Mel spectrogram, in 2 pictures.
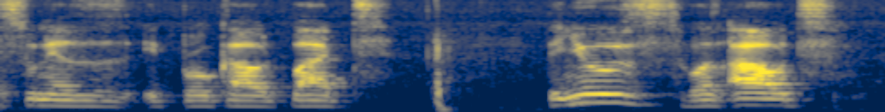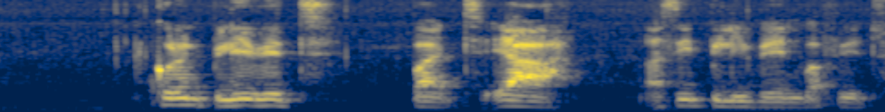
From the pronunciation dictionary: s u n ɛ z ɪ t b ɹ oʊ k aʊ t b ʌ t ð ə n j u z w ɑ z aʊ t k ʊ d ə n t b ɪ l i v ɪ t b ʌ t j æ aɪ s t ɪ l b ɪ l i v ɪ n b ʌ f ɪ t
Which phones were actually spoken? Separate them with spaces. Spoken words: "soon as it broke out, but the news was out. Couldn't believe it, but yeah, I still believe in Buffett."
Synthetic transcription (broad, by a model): s u n ɛ z ɪ t b ɹ oʊ k aʊ t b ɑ t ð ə n j u z w ɑ z aʊ t k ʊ d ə n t b ɪ l i v ɪ t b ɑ t j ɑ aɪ s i b ɪ l i v ɪ n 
